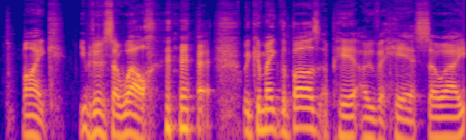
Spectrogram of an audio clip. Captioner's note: chuckles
